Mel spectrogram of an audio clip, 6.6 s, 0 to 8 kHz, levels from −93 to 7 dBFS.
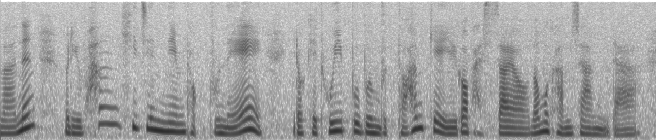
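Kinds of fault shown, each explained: No technical faults are audible in this speech: the call path carries it through its usual wideband coding with nothing above 8 kHz, and the room's background sits about 27 dB below the speech.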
